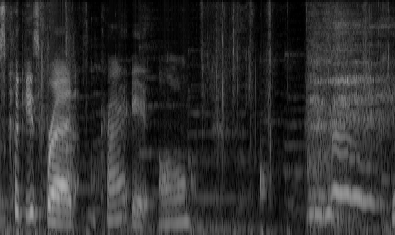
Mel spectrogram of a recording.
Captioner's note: noms; both laugh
